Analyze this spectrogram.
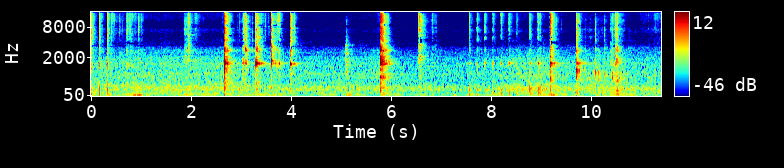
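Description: Small dishes clinking against a glass mixing bowl as spices are tipped in one by one: scattered sharp clinks with a short ring, and a run of light quick taps about eight seconds in.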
